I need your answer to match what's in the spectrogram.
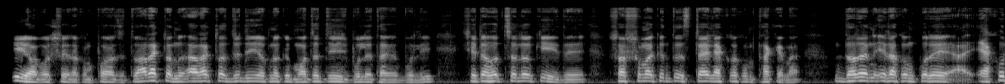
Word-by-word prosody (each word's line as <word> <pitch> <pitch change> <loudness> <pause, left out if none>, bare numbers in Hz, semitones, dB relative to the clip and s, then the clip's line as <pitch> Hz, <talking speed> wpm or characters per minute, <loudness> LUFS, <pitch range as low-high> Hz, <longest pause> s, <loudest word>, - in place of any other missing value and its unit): জি, - - +5 0.2
অবশ্যই 115 +2 -2
এরকম 110 0 -5
পাওয়া 120 -2 0
যেত। 100 -1 -13
আরেকটা 175 +2 +4
না 135 - 0
আরেকটা 155 +3 +2
যদি 145 -1 -3
আপনাকে 135 0 -2
মজার 125 +3 -1
জিনিস 130 -3 0
বলে 120 -1 -1
থা - - +1 0.2
বলি, 105 +2 -6 0.4
সেটা 145 +1 +1
হচ্ছে 145 -1 0
হলো 160 0 +2
কী 155 - -1 0.2
যে, 110 - -3 0.4
সবসময় 155 +2 +1
কিন্তু 160 -1 -5
স্টাইল 150 +2 +2
একরকম 130 -1 -6
থাকে 120 - 0
না। 105 - -6 0.5
ধরেন, 160 +2 +6
এরকম 155 -1 +2
করে 145 -2 +3 0.2
আ - - -2 0.2
এখন 160 +11 0
140 Hz, 185 wpm, -23 LUFS, 120-155 Hz, 0.5 s, ধরেন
